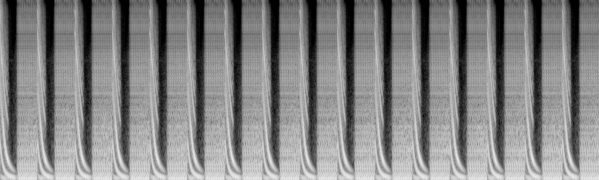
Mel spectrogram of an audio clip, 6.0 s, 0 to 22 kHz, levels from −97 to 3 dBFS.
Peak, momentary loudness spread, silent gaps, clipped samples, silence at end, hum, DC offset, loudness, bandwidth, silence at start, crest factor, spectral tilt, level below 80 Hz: 0 dBFS; 1 LU; none; 1%; 0 s; none; 0.3%; -9 LUFS; over 20 kHz; 0 s; 8 dB; -4 dB/octave; -14 dBFS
